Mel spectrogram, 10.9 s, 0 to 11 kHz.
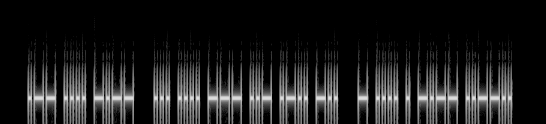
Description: Morse code, heard as a keyed tone, about 20 wpm, 700 Hz. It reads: WHY SHOULD THEY?
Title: Sentences from Top 300 Words 20wpm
